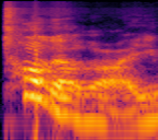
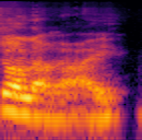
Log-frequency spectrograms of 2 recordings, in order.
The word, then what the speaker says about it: Tollerei: proper word is actually Tollerei with a T. Okay. But it's been pronounced with a D so much that you can actually, or people use both. I only know it as Jux und Dollerei, and I've never heard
